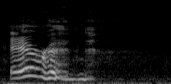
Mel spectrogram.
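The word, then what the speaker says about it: Aran: Shadow Thief hello finally Aaron oh it's it's pronounced Aaron okay my thanks Aaron what would you have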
